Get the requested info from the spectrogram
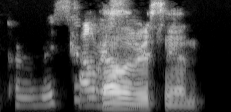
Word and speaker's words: Calrissian: Calrissian.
